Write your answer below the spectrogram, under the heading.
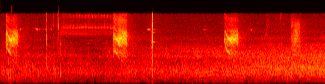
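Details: Northern mockingbird on Potrero Road in Newbury Park, voicing displeasure at a Cooper's hawk perched atop a power pole and repeatedly flying into it; three short, harsh, rasping bursts spaced about two seconds apart over quiet outdoor background.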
